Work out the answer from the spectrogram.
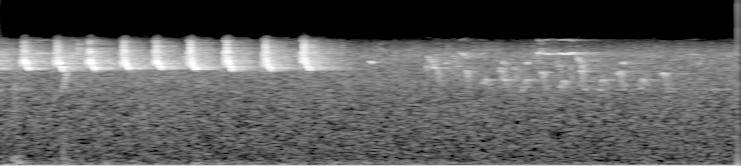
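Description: A bird calling a fast run of short, high, falling notes, about four a second, that stops a little over two seconds in; faint scattered chirps follow.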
